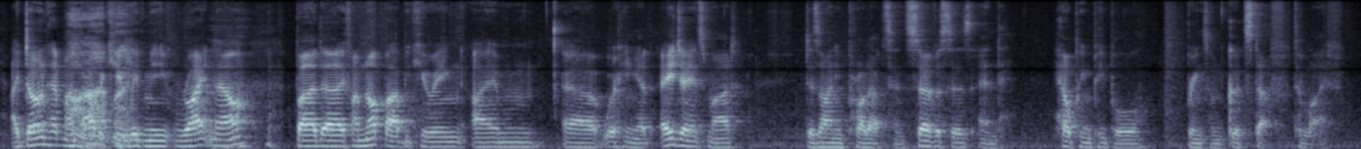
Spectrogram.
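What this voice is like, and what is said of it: Australian accent. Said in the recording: “people are going to be confused about the accents ... I'm from Australia”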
